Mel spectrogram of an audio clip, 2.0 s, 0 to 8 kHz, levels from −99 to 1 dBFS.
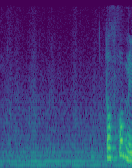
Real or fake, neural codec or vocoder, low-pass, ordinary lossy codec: real; none; 7.2 kHz; MP3, 48 kbps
